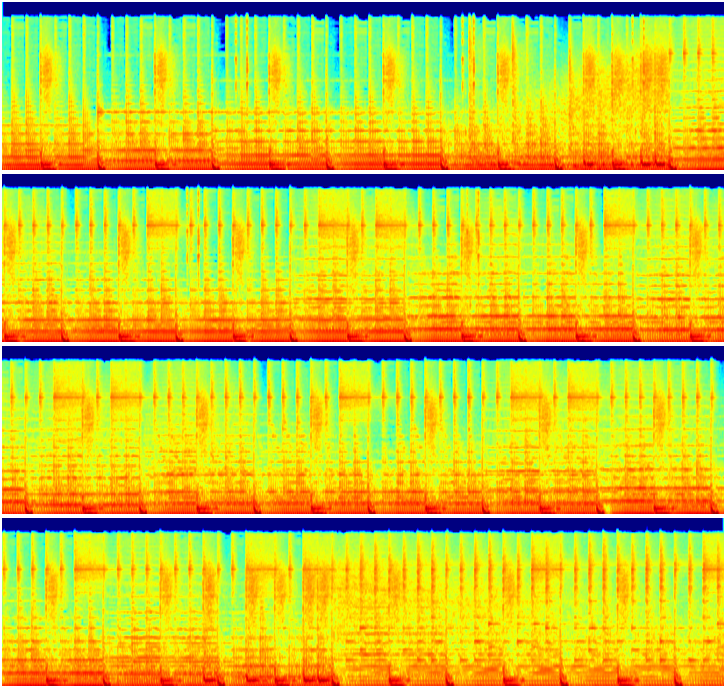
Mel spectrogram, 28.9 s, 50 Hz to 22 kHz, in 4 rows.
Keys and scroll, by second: 5.1 typing, 7.4 super+t, 14.8 Return.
